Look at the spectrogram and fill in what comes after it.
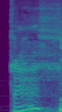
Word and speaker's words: Kaag: Eh, de twee, we hebben twee ministers van Buitenlandse Zaken, dus Zijlstra en die mevrouw Kaag, ja. zeg ik dat goed? Ja, dat zeg ik goed.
